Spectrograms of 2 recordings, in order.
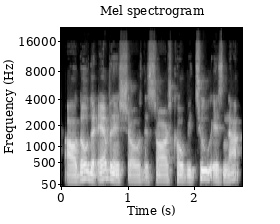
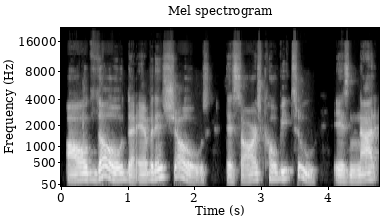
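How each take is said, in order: First: It is read at a normal reading pace. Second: It is read slowly and deliberately.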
